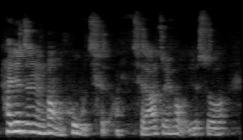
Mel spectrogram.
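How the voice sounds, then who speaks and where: A woman's voice: mid-range voice, quick pace, reverberant, a crowd in the background. A woman co-hosting a casual podcast chat, telling a story and acting out the voices in it, with a Taiwanese Mandarin accent. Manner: animated storyteller who acts out a child and herself. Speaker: podcast co-host.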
